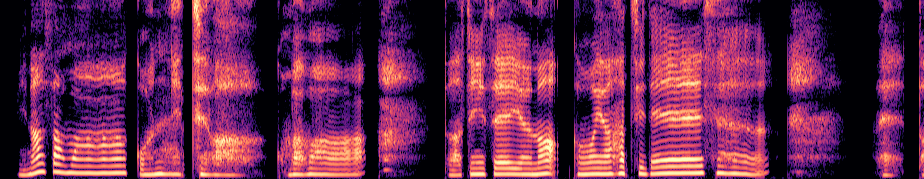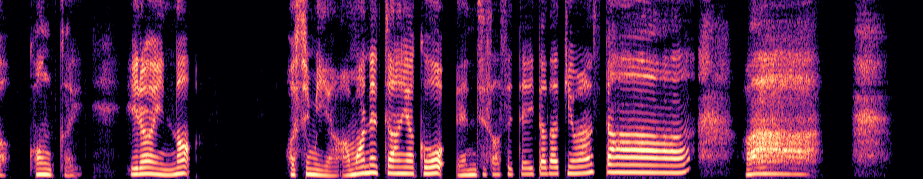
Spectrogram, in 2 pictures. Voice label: フリートーク

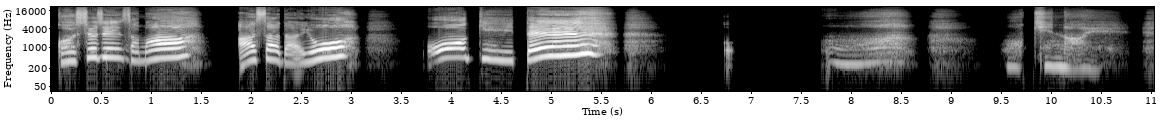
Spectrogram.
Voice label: シチュエーションボイス

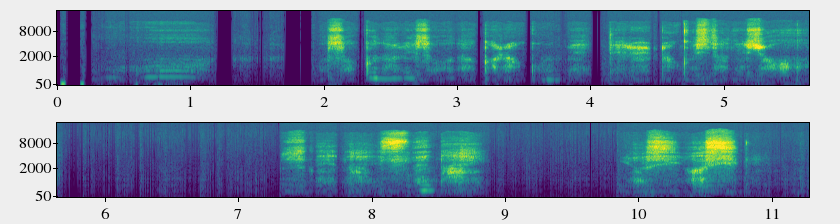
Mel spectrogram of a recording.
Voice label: ささやき; 【甘々】歳上彼女はあなたがとても大切なようです

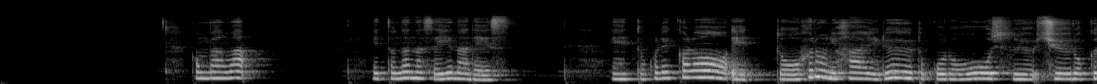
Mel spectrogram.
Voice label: 風呂実録, 喋りながらお風呂に入ってる音声

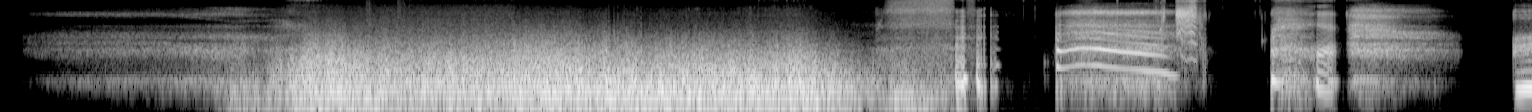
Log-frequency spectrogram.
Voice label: スマホ用目覚ましボイス, ASMR; SE有り

